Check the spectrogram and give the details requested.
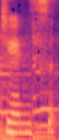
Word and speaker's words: gents: చోట్ల చూసి ఉంటాం మరియు దీని ఉచ్చారణ అవుతుంది జెంట్స్. మీరు ఆలోచిస్తూ ఉండవచ్చు, మనం జి యొక్క శబ్దం ఘ అని నేర్చుకున్నాం, మరి ఈ పదం యొక్క ఉచ్చారణ గెంట్స్ ఎందుకు కాదు? పిల్లలు ఒక నియమం గుర్తుంచుకోండి. నియమం ఏమిటంటే జి తర్వాత ఎప్పుడైనా ఈ అక్షరం వస్తే అప్పుడు ఎక్కువ పదాల్లో జి యొక్క శబ్దం ఘ కాకుండా జ అవుతుంది.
